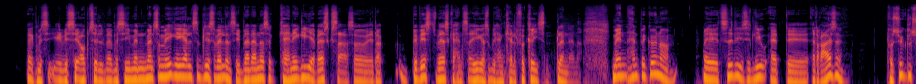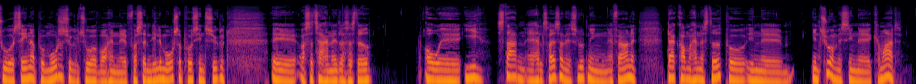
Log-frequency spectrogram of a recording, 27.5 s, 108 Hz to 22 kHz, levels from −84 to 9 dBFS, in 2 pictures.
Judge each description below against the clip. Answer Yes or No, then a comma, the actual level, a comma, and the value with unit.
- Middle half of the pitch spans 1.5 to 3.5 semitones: No, average, 3.9 semitones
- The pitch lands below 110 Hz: No, medium, 140 Hz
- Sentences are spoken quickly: Yes, fast, 230 wpm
